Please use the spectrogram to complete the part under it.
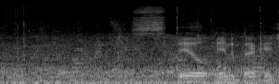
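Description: A plastic blister pack crinkles as a hand handles it.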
